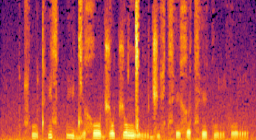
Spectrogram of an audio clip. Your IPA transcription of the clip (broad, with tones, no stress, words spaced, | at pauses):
t͡sʰu˧˩tʰi˥sʲ k͡pi˥˧dʲə˧˩ xo˥˧d͡ʒo˥t͡ʃo˥ ŋ͡ǀi˩˧rd͡ʒi˧xt͡sʰe˧xə˥ t͡sʰe˥˧ku˥˧rfo˧r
